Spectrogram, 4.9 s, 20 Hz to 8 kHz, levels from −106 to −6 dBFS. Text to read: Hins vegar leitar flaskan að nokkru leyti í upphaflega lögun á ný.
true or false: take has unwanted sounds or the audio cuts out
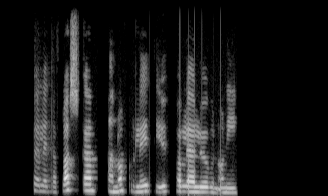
false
